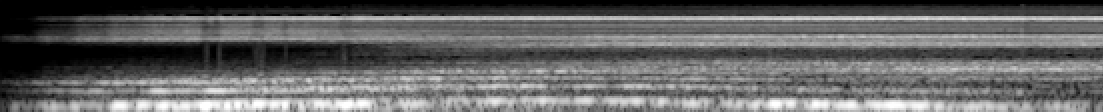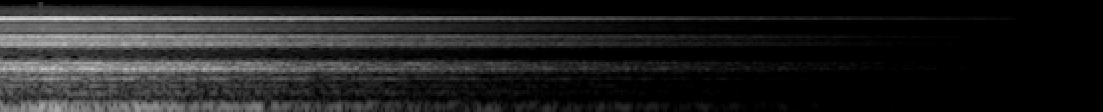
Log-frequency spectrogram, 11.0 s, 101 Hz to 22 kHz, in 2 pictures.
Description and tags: noise ghostly 2
horror, noise, ghostly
